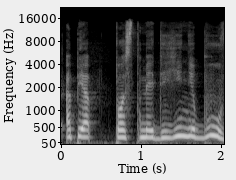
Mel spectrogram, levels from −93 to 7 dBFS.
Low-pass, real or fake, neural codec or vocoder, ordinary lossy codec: 14.4 kHz; fake; vocoder, 44.1 kHz, 128 mel bands every 512 samples, BigVGAN v2; Opus, 64 kbps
